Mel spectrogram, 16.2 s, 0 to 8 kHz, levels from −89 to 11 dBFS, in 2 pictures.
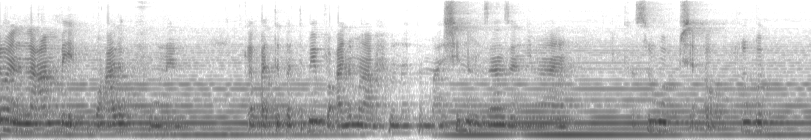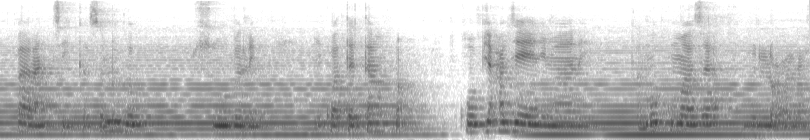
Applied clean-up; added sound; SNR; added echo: none; Bowed string instrument; 2 dB; reverberation time 0.7 s.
